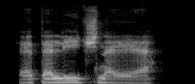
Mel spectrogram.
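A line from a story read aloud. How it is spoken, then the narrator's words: Muttered. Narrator (Russian): пробормотал Кхипра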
